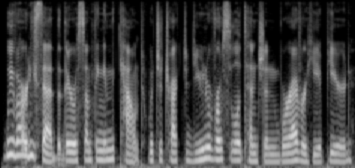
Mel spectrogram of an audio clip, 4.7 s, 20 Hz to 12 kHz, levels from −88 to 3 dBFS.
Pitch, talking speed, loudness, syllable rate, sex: 185 Hz, 230 wpm, -17 LUFS, 7.2 syllables/s, female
